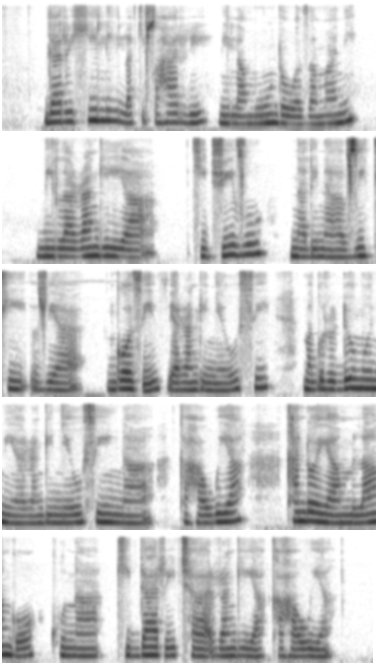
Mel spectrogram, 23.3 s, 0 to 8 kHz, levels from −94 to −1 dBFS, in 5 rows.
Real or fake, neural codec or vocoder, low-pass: real; none; 7.2 kHz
